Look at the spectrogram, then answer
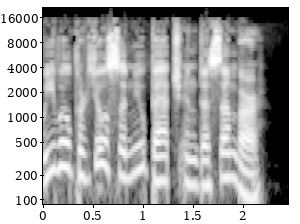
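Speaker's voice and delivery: speech synthesizer voice. Reading an email aloud, doing a Stephen Hawking impression. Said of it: "that was Stephen Hawking".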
